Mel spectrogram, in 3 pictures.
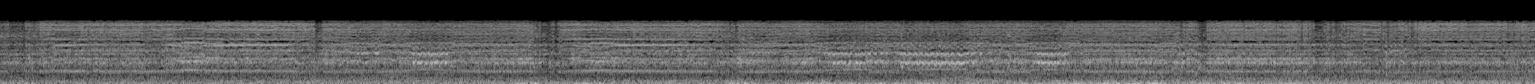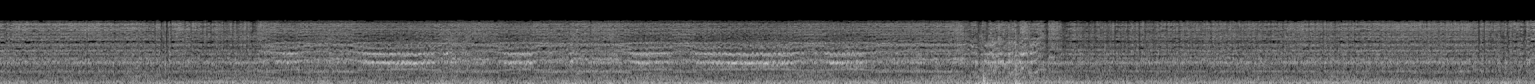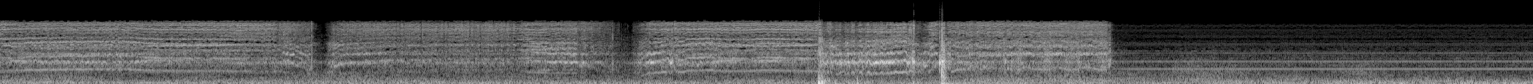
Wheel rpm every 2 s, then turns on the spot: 160, 160, 160, 160, 160, 160, 160, 160, 160, 160, 160, 160, 160, 160, 160, 160, 130, 140, 120, 140, 150, 0, 0.
none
